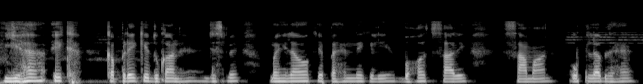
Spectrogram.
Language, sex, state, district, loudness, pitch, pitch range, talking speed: Hindi, male, Jharkhand, Ranchi, -19 LUFS, 145 Hz, 140-150 Hz, 160 wpm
